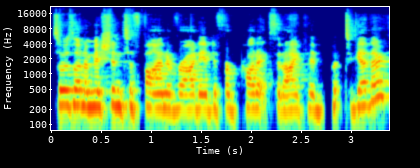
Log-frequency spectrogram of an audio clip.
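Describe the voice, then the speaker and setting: At a very fast pace, a woman of medium pitch speaks with a monotone, flat intonation in a dry, close sound with no echo. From Canada. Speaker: business strategist and entrepreneur. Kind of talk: podcast interview.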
